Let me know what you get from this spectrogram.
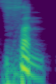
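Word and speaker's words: sun: नीचे जा रहा है, जबकि सन को बोलने में, क्योंकि एस के साउंड है, एस के बहुत साउंड है, एस का ये जो साउंड है वो क्या है, सा है। तो सा बोलने के लिए आपको टंग को ऊपर को टच करना पड़ेगा, सन, यानी कि अपर, यानी कि अंदर का जो टीथ है आपका, अपर पैलेट है, वो टच करना पड़ेगा, तभी आपकी साउंड निकलेगी। सर क्या कहते हैं, सन, ओके।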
